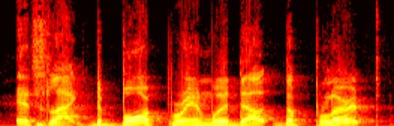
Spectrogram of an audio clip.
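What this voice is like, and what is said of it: Exaggerated Filipino accent. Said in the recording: “Unnecessary Filipino. Unnecessary Filipino accent.”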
